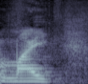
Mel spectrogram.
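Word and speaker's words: mic: हैं क्या पढ़ते हैं माइक से ध्यान देंगे इसलिए मैं अलग-अलग वर्ड इसलिए लाया हूं कि बहुत सारा कंफ्यूजन आपको एमआईसी को आप मिक नहीं पढ़ोगे माइक क्या पढ़ोगे माइक माइक स्पेलिंग यही होता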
